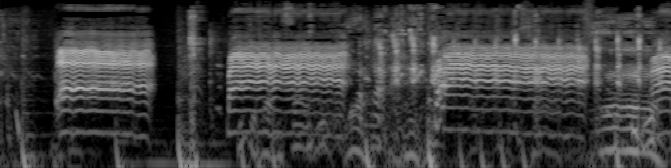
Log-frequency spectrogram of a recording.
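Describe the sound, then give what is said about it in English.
A woman, asked to do a sheep, imitates one, giving three long, loud, wavering bleats in quick succession, with short pauses between them. “do a sheep.”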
